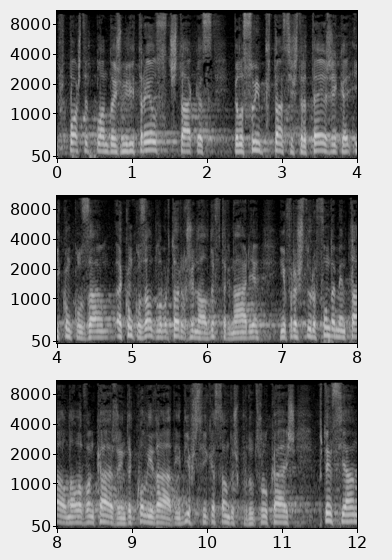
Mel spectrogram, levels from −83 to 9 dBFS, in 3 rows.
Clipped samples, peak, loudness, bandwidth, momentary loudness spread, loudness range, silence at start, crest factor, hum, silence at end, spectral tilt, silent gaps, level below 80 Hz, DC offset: under 0.1%; -4 dBFS; -18 LUFS; 11 kHz; 6 LU; 1 LU; 0 s; 14 dB; none; 0 s; -6 dB/octave; none; -52 dBFS; under 0.1%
